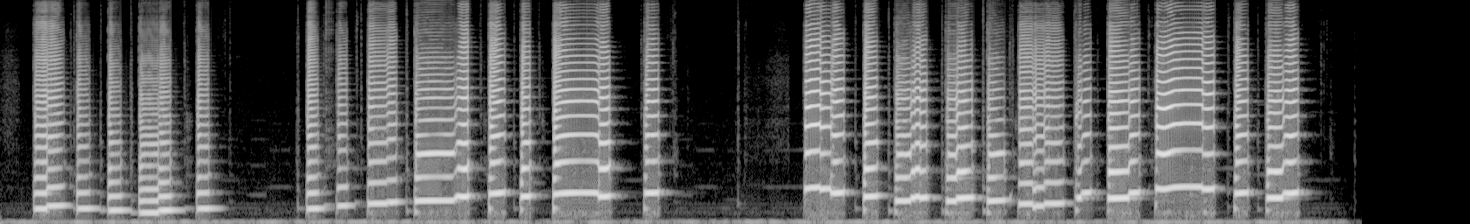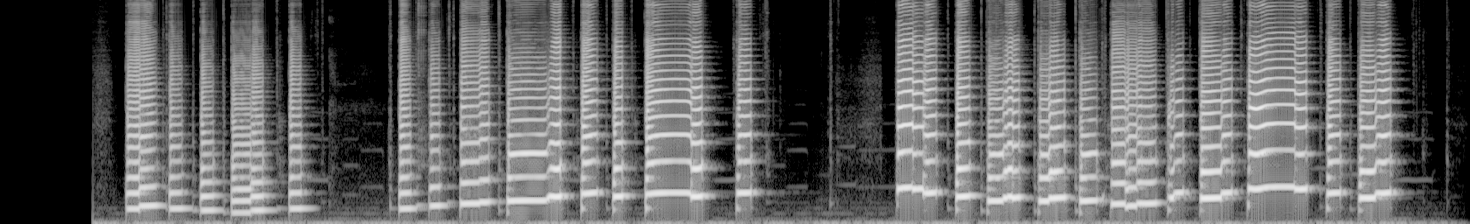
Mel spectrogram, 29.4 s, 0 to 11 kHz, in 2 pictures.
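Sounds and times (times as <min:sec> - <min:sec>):
saxophone: 0:00.3 - 0:02.3, 0:03.0 - 0:06.8, 0:08.0 - 0:13.2, 0:15.8 - 0:22.5, 0:23.6 - 0:28.8.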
